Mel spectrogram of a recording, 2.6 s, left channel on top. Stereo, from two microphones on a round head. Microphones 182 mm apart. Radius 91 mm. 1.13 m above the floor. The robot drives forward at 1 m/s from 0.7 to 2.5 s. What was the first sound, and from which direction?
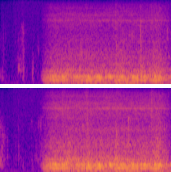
Only background noise.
